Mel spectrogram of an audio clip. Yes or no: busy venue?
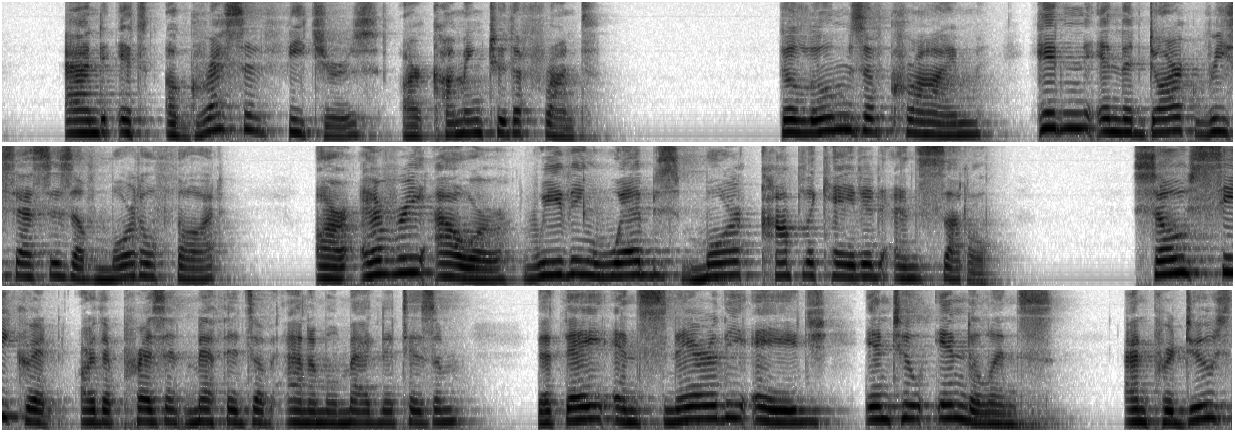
no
